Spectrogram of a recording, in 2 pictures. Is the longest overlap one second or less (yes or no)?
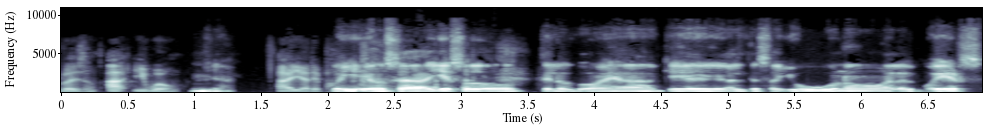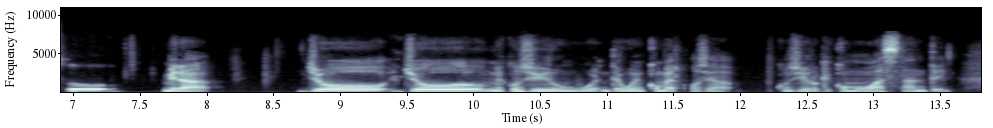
yes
